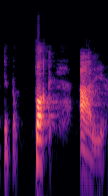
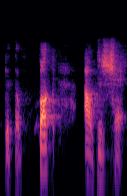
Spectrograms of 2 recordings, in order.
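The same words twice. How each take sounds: First: Much louder, top-of-the-lungs shout; furious yell. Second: Loud, angry order to get out; angry shout. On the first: Fed-up streamer screams at Devin fans to get out, furious. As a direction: blow up and yell them out of the room. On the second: Ranting streamer shouts at Devin fans to leave chat, angry. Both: Real, not acted.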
